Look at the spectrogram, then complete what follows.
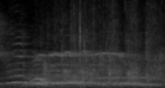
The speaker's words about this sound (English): And uh, you know, most some of you clapped.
